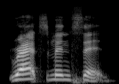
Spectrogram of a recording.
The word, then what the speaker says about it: Rasmussen: Rasmussen.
